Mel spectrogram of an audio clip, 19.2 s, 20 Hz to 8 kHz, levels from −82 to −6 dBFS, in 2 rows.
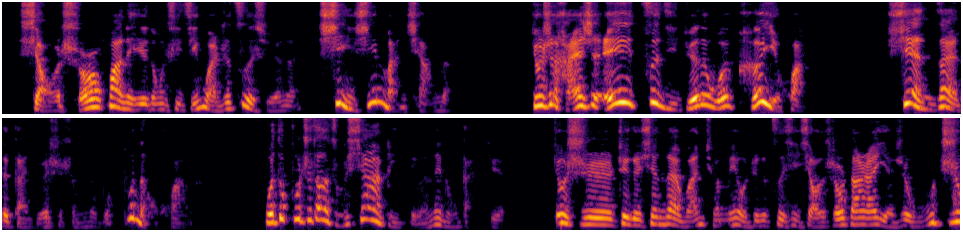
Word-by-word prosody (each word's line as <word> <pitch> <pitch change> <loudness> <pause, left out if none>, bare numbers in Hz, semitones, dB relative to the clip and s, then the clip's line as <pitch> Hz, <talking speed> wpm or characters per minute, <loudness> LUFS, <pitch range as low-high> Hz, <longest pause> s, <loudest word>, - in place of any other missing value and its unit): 小 - - -2
时 - - -5
候 - - +4
儿 215 +1 +4
画 230 -1 +3
那 160 -3 -4
些 150 0 -3
东 155 -1 -12
西， 145 +3 -12
尽 160 +9 -7
管 225 - -4
是 170 - -8
自 175 - -2
学 120 +1 -11
的， 125 -1 -23 0.2
信 310 -8 +3
心 330 +3 0
蛮 215 -3 -5
强 - - -11
的。 - - -24 0.8
就 250 +1 +5
是 280 0 +2
还 240 +2 +3
是， - - +3
诶， 340 - +7
自 335 -7 +5
己 165 -7 -9
觉 200 +10 +6
得 270 0 0
我 230 +3 +3
可 240 +7 +2
以 325 +3 +6
画。 - - -8 0.8
现 235 - +2
在 230 -3 0
的 - - -6
感 110 -1 -18
觉 120 - -18
是 120 - -21
什 - - -27
么 110 - -36
呢？ 125 - -30
我 215 - -28
不 345 - -1
能 - - -4
画 - - -25
了， - - -34 0.8
我 230 0 +6
都 335 - +2
不 320 -1 -2
知 290 - -4
道 300 -4 -1
怎 - - -12
么 185 - -15
下 290 +5 -2
笔 115 - -19
了 105 - -25
那 175 +1 -12
种 120 -4 -25
感 - - -26 0.2
觉。 395 +8 -28 0.5
就 220 0 +2
是 175 -2 -1
这 195 - +1
个 165 -3 -4
现 190 0 -6
在 175 -4 -3
完 185 - -11
全 150 -2 -17
没 155 +2 -17
有 175 - -9
这 140 - -16
个 145 - -14
自 155 +1 -11
信， 155 +2 -16
小 120 - -7
的 125 - -17
时 160 - -12
候 165 - 0
当 175 +1 -4
然 175 0 -3
也 - - -11
是 150 +6 -10
无 145 - -8
知 235 +5 -2
190 Hz, 265 characters per minute, -24 LUFS, 155-255 Hz, 0.8 s, 诶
